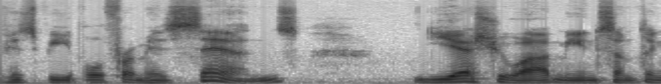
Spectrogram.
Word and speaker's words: Yeshua: is often conjectured that his uh Aramaic name would be pronounced Yeshua but um there are other dialects of Aramaic where the name Jesus is pronounced Isha and so even in Aramaic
